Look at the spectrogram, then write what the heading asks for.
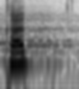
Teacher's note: Huruf ta dari segi suaranya kuat ya, tertahan saat kita menekan ke makhrajnya. Tapi dari segi anginnya itu keluar hams. Jadi dari segi suara tertahan syiddah kat, dari segi angin hams keluar angin kat.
